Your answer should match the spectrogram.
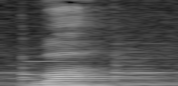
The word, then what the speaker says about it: は: Watashi wa Lisa desu.Este wa, no podemos usar wa, solo usar ha, pero pronunciar wa.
